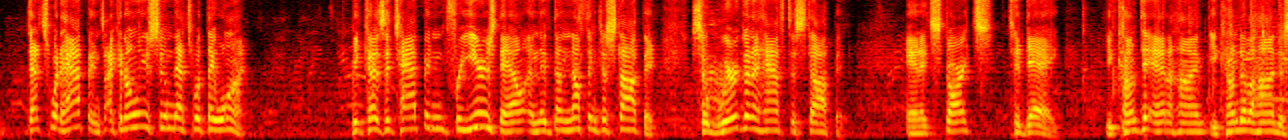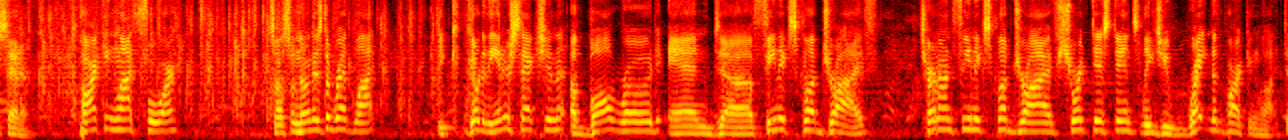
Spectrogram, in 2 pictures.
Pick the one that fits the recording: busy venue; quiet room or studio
busy venue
